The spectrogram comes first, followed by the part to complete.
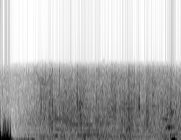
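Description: A brief low wind rumble on the microphone at the very start, then a faint, steady outdoor background hiss.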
